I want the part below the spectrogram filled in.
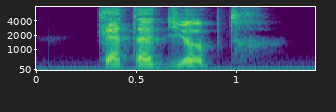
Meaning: reflector, retroreflector
- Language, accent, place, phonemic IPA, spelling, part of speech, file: French, France, Lyon, /ka.ta.djɔptʁ/, catadioptre, noun, LL-Q150 (fra)-catadioptre.wav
